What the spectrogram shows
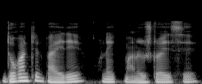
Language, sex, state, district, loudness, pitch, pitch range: Bengali, male, West Bengal, Cooch Behar, -19 LUFS, 120 Hz, 110-130 Hz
